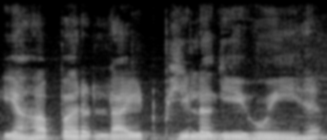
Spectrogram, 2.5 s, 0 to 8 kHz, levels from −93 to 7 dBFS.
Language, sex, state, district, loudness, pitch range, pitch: Hindi, male, Madhya Pradesh, Bhopal, -17 LUFS, 115-125 Hz, 120 Hz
